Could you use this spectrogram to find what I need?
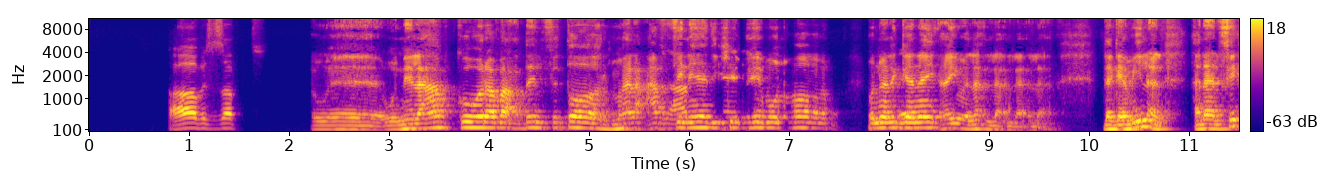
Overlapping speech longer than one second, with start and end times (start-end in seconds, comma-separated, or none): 5.7-7.2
